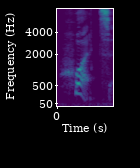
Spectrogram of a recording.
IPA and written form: ʰwʌt (what)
